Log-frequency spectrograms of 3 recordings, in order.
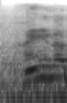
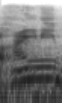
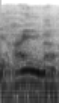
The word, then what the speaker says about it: Heine: oh you used the hiney borrel theorem it's not that funny I say hyena I think that's how you pronounce it it's a German name the high no Burrell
